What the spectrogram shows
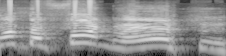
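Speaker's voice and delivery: loud, high-pitched angry shout.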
